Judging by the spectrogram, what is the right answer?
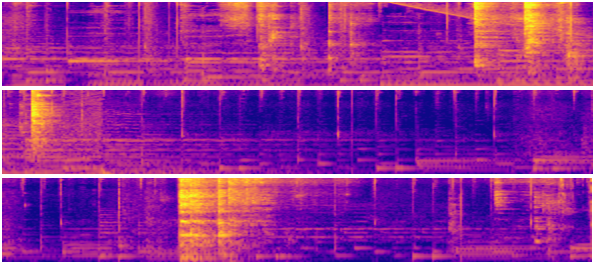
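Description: Metal pots and pans clink and clatter as they are handled beside an Ariston dishwasher, with ringing tones, scattered knocks and a louder bang near the end.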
